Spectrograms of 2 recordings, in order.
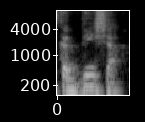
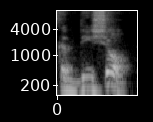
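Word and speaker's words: ܩܕܝܫܐ: For example, Kadisha, which is holy in meaning, is said in East Syriac it is Kadisha. In West Syriac it is Kadisho.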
